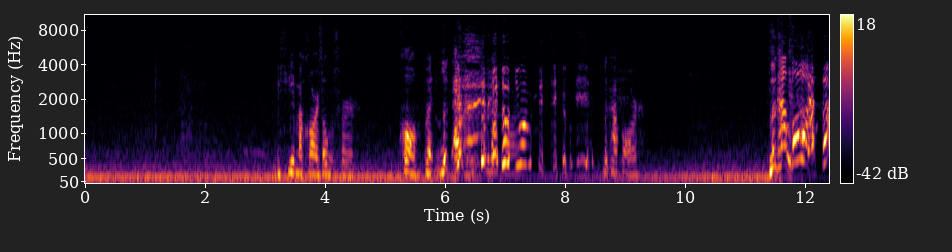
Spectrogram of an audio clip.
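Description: A low engine hum drones steadily inside a car.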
